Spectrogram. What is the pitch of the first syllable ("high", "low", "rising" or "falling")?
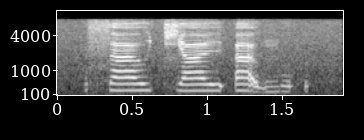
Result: high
